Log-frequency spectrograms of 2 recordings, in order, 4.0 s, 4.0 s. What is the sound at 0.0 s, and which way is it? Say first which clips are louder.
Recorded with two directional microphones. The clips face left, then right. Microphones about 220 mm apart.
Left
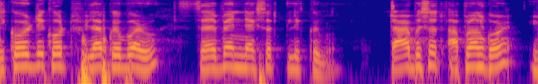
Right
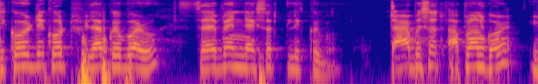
Speech: left 6 dB; 35° left (ahead or behind).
